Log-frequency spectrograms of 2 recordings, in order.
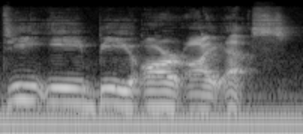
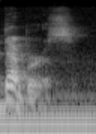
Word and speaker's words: debris: would spell it out de br is well I know now it's debris but at the time I said Deborah's because that's the way it looks or chasis because that's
